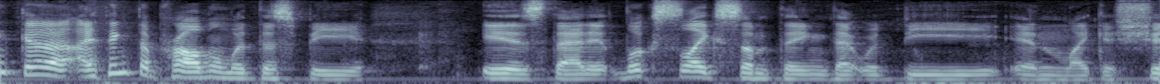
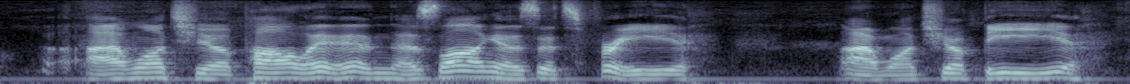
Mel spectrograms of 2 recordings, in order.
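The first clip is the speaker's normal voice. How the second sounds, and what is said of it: Strained parody singing voice. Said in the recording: “I can't do that with my voice the way it is. I'm actually going to die if I keep straining my voice like this.”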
